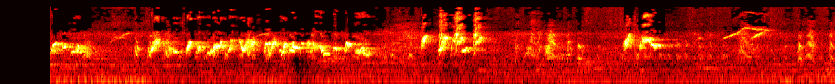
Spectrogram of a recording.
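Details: Red-whiskered bulbul singing a rapid run of bright, chirpy warbled notes, followed by looser scattered chirps and a few sharp upslurred whistles over a low background hum.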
